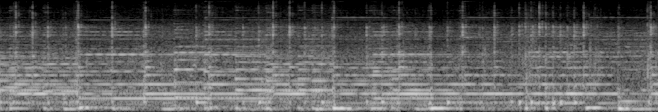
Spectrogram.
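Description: Indian devotional music with tabla drumming a steady rhythm under long held melodic notes.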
